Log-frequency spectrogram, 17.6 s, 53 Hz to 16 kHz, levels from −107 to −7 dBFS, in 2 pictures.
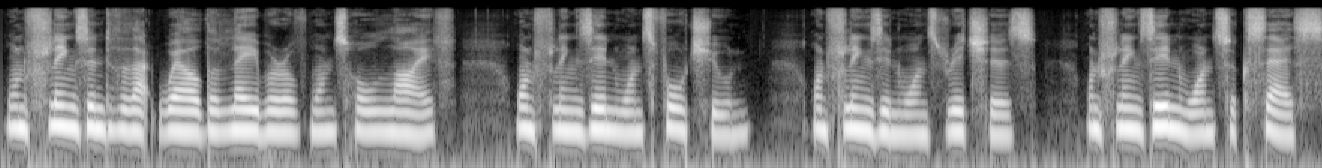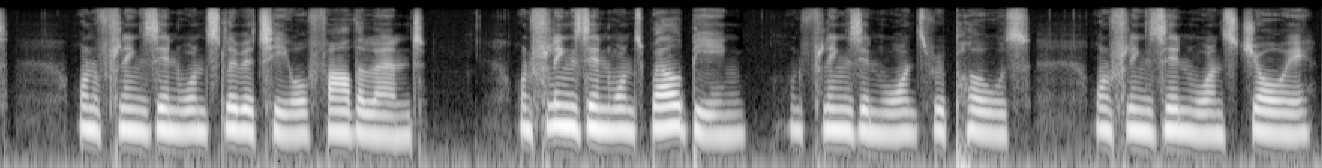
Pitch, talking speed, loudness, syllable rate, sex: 185 Hz, 165 wpm, -19 LUFS, 5.3 syllables/s, female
